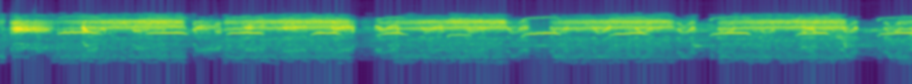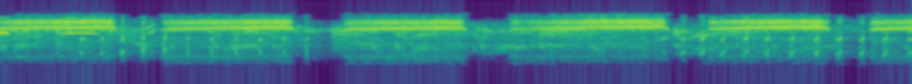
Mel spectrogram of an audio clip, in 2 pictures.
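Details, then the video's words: Swiftlet calls presented as original: rapid, high twittering chirps in dense bursts about a second long, separated by brief gaps, continuing steadily through the recording. "suara walet asli"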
